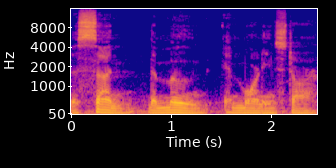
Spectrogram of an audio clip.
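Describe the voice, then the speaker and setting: Very deep and low, this man's voice has a dark, mellow tone and vocal fry. He speaks at a very slow pace with ordinary pitch variation. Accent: American. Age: 60s. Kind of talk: storytelling. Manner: animated.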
